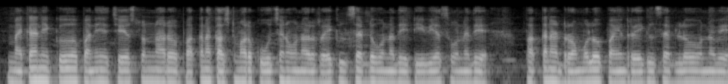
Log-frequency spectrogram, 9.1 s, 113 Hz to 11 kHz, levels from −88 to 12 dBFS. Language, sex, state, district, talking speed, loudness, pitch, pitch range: Telugu, male, Andhra Pradesh, Srikakulam, 125 wpm, -20 LUFS, 120 Hz, 115-125 Hz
